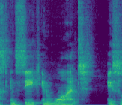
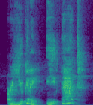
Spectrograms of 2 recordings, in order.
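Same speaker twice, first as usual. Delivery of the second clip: mock pointed, disapproving, judgmental insinuation; 4 semitones higher than usual. Acting out a woman's question in a changed tone, mimicking a judgmental tone. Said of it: "she changes the tone of voice".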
